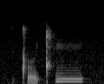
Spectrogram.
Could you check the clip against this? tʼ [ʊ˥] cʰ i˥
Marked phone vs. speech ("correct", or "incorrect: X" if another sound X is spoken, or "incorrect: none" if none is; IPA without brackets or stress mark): incorrect: ʊ˩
